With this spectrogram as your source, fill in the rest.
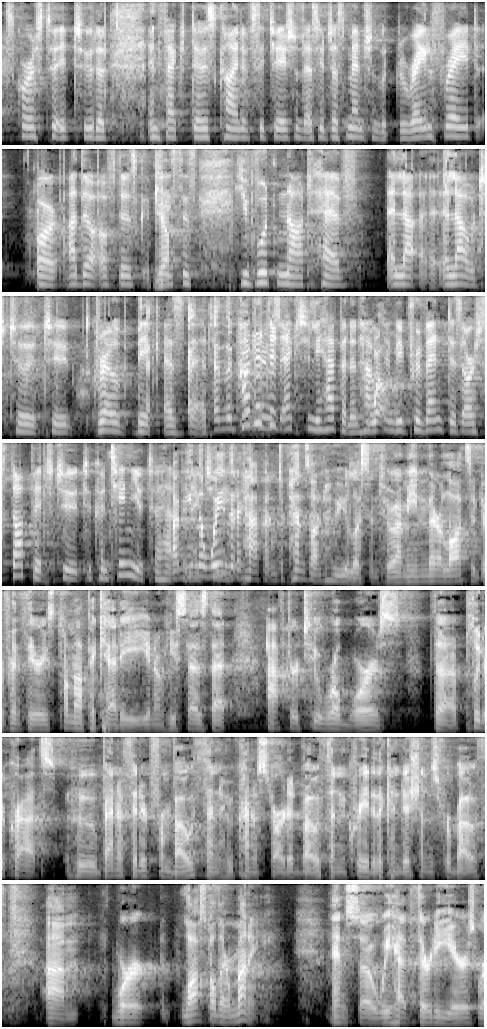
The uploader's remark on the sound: at Elevate Festival 2023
